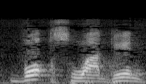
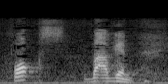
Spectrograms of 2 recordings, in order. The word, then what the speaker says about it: Volkswagen: mga mismong aliman Volkswagen Volks vagen itong itong V nagiging f at itong w nagiging V ganon ho ang mga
